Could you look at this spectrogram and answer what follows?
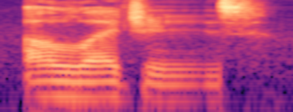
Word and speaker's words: alleges: And then this word, alleges.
